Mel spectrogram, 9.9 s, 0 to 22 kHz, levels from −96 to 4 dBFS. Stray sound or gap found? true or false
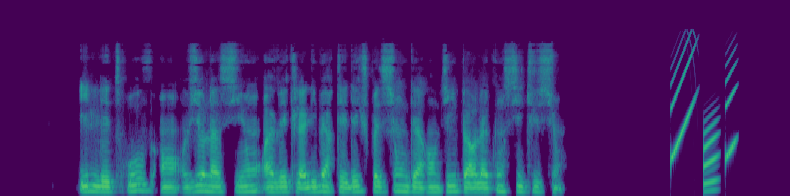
true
